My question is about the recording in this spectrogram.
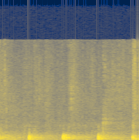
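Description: A man's footsteps on the concrete floor of an underground car park: faint, even steps at about two a second.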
